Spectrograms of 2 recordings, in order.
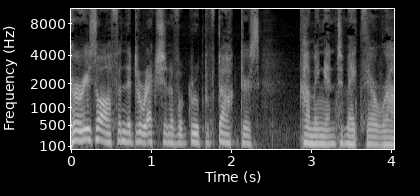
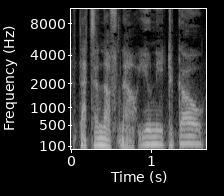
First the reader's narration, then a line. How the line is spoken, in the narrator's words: the nurse saying just under her breath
